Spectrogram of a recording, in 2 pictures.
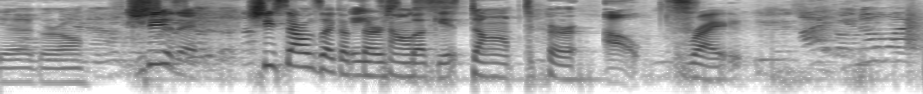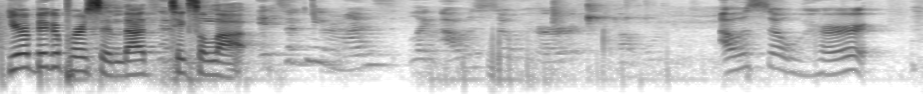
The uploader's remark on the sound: Spark Up went LIVE! Recorded live at Trade Pop-Up.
